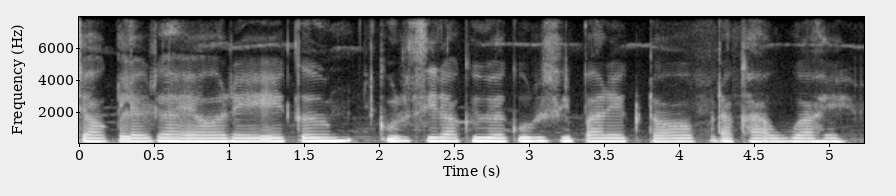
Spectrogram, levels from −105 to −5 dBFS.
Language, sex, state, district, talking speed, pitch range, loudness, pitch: Hindi, female, Maharashtra, Mumbai Suburban, 170 wpm, 190-205 Hz, -13 LUFS, 195 Hz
